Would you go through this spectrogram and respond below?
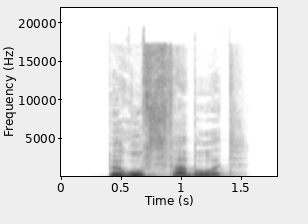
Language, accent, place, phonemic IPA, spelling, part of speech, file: German, Germany, Berlin, /bəˈruːfsfɛɐ̯boːt/, Berufsverbot, noun, De-Berufsverbot.ogg
- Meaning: an order of "professional disqualification" under German law which disqualifies the recipient from engaging in certain professions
